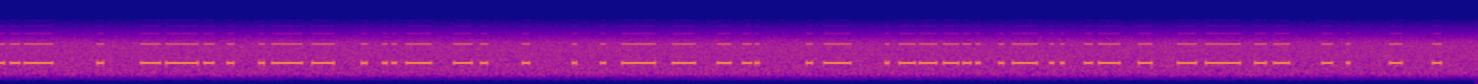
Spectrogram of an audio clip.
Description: Beeps of irregular length, with radio hiss. There is no code.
